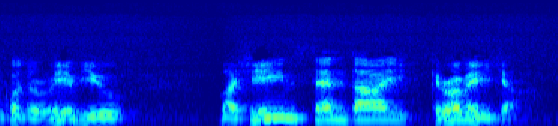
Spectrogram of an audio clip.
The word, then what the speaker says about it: Kiramager: to review majin sentai kerameja well actually it's written as machine scenario major but i'm going to say the way it's pronounced now i'll start with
